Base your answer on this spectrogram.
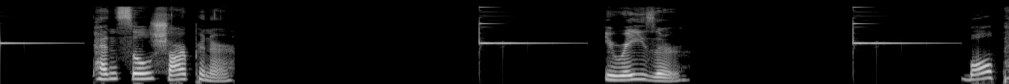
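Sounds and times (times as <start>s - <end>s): high bell-like ding: 0.0s - 0.8s, 4.8s - 5.9s, 8.5s - 9.6s.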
